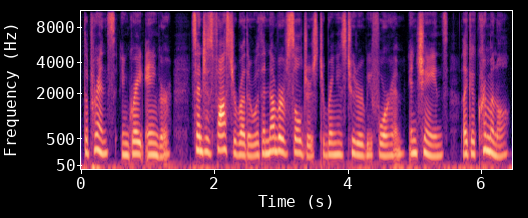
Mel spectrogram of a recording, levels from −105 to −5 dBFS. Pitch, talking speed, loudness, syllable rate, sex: 220 Hz, 230 wpm, -20 LUFS, 6.3 syllables/s, female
